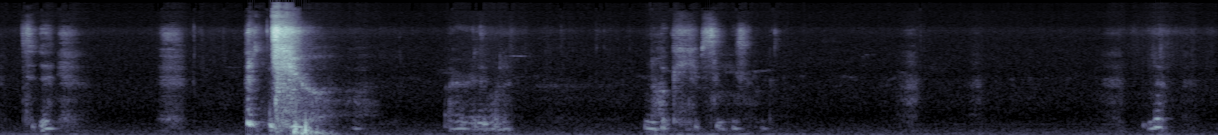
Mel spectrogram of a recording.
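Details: Sneezing fit in a female: one strong sneeze among quieter sniffs and muffled sneezes in a quiet room; she says she can't stop sneezing.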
